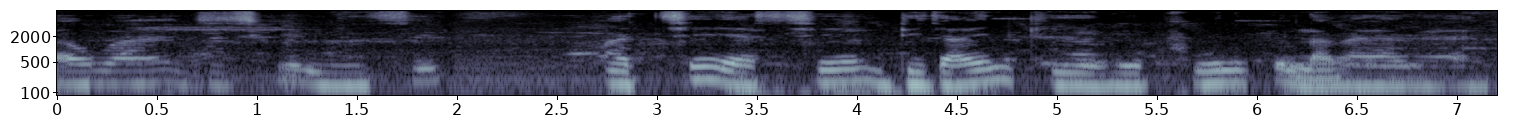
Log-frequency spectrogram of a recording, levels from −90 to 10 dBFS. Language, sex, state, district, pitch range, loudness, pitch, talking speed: Hindi, male, Uttar Pradesh, Varanasi, 140-165 Hz, -32 LUFS, 150 Hz, 115 wpm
